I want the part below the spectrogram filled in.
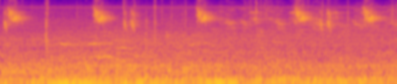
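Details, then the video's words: Sparrows chirping for food during rain: clustered high, downward-slurred chirps, some in quick pairs, against heavy low-pitched background noise. "Sparrow Birds Chirping Sound is the MOST RELAXING Sound in Rainy Days || Sparrow birds call for food"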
